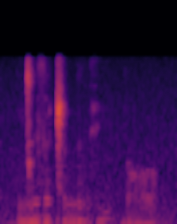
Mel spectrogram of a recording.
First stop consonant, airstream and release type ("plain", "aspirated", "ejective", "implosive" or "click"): click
